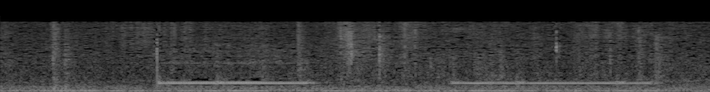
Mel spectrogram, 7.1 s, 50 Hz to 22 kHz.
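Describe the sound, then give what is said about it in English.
A phone line rings out twice through a speaker as staff place a phone call during a June 15, 2015 Open Space Advisory Committee meeting. Each steady electronic ringback tone lasts a couple of seconds with a pause between, over a low hum and faint clicks. “We're going to get Alan Welch on the phone, so we'll give staff a minute to accomplish that.”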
